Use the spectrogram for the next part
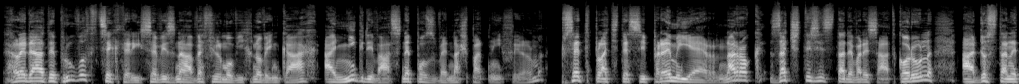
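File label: Male Czech commercial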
